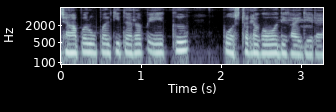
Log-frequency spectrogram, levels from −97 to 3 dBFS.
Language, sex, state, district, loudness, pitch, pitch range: Hindi, female, Uttar Pradesh, Jalaun, -17 LUFS, 220 Hz, 210-230 Hz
